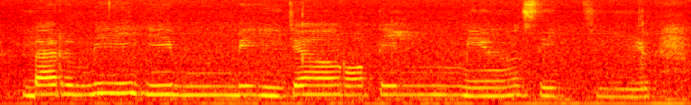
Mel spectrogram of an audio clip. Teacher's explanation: Cara membacanya dengan menyamarkan bunyi mim atau didengungkan. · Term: ikfaf syafawi, ikhfa syafawi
